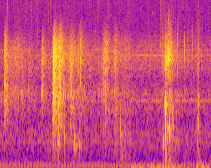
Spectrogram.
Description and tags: ducttapenoise rub
The sound of two rolls of duct tape being rubbed against each other,
with the sound of computer cooling fans in the background. Two "beats",
without any real measure, with some sound related to the plastic
packaging the rolls of duct tape. This sound is similar to the sound of
a sheet of paper hitting something.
